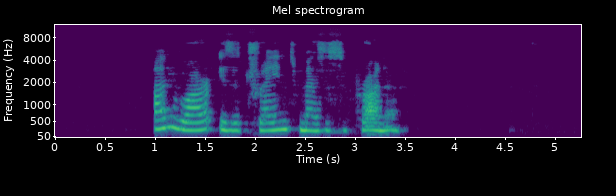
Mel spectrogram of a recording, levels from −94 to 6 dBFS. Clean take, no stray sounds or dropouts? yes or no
yes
